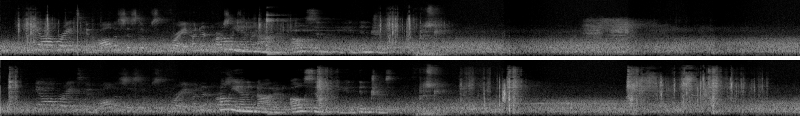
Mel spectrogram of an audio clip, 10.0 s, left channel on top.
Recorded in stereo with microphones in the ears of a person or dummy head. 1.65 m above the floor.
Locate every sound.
0.4 s a woman speaking: 40° left (ahead or behind), 0.8 m
2.7 s a woman speaking: 55° right (ahead or behind), 0.9 m
5.1 s whispering: 20° right (ahead or behind), 3 m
